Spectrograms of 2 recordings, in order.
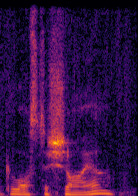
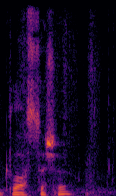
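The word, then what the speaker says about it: Gloucestershire: Uh like Glostayire should be Glostisha or Glouester.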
